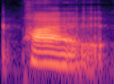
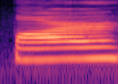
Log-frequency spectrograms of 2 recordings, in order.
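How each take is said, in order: First: The word ends with an L sound. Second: The word ends with an R sound. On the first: The speaker calls it right. "Dito din, L sound" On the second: The speaker calls it wrong.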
